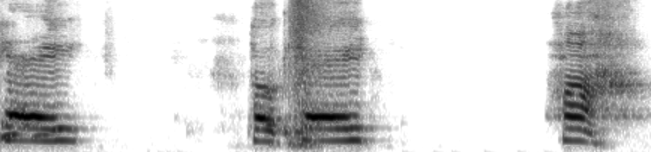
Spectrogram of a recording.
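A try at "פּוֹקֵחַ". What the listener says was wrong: That's one of those crazy ones. You put the ach instead of ha, you do ah. Po K ach.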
